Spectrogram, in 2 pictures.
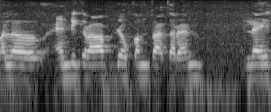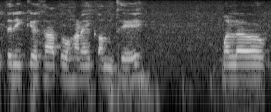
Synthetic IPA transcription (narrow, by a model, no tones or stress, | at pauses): mɐt̪ləbɛ̃ːɳɖiːɡɾaːfʈ̚d͡ʑoːkɐmt̪ʰakɐɾənɪ̆ɪlaːit̪ɐɾiːkesãt̪oɦaːɽ̃ekɐmt̪ʰeː | mɐt̪ləb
